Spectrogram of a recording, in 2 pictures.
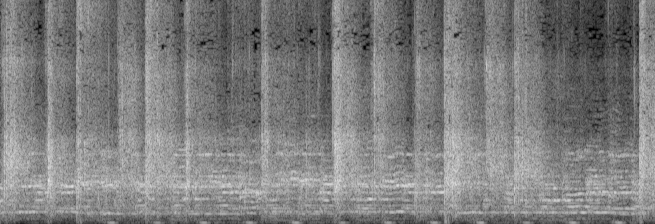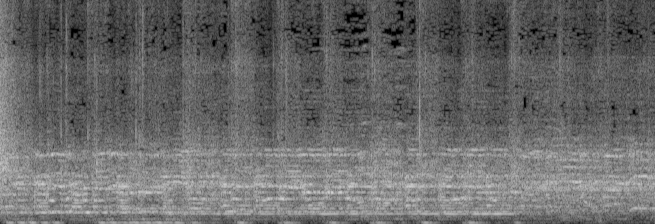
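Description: A circus performer's whip cracking, about ten sharp cracks in quick succession over the first six seconds or so, the last loud one about six and a half seconds in.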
